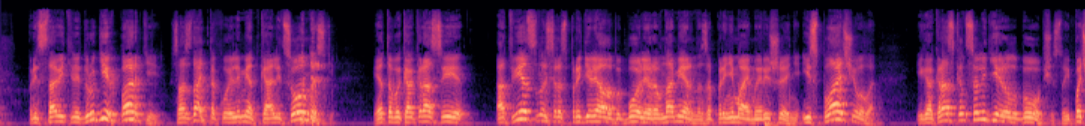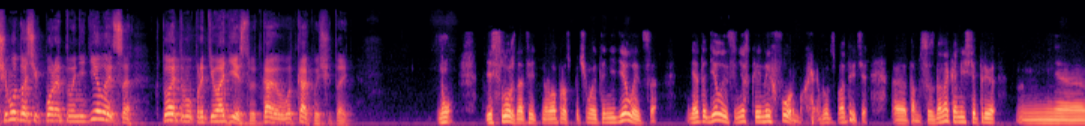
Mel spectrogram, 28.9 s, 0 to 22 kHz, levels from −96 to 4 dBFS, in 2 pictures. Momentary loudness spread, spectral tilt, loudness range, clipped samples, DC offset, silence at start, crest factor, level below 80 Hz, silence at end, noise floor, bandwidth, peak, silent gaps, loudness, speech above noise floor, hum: 10 LU; -6 dB/octave; 3 LU; under 0.1%; under 0.1%; 0 s; 16 dB; -48 dBFS; 0 s; -57 dBFS; 15.5 kHz; 0 dBFS; none; -17 LUFS; 41 dB; none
